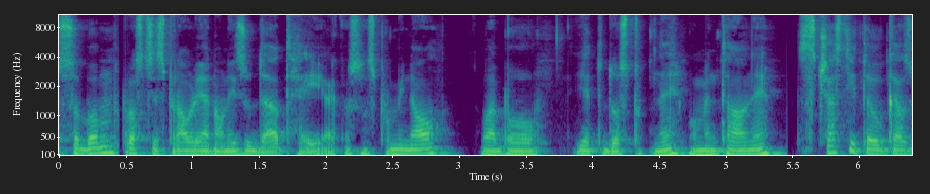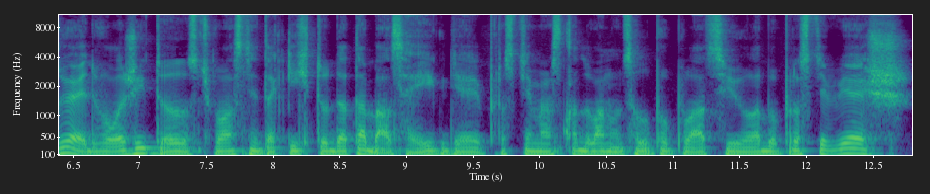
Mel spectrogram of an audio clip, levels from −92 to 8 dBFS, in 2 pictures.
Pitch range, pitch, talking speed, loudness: 90-110 Hz, 100 Hz, 155 wpm, -21 LUFS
